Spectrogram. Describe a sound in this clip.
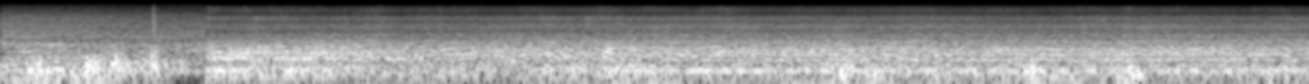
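A boat engine rumbles steadily below.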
